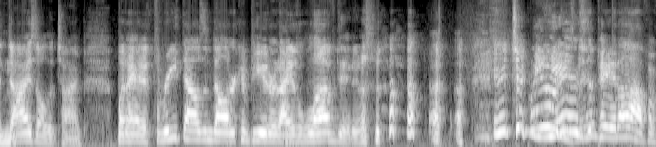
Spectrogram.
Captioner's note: laughs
